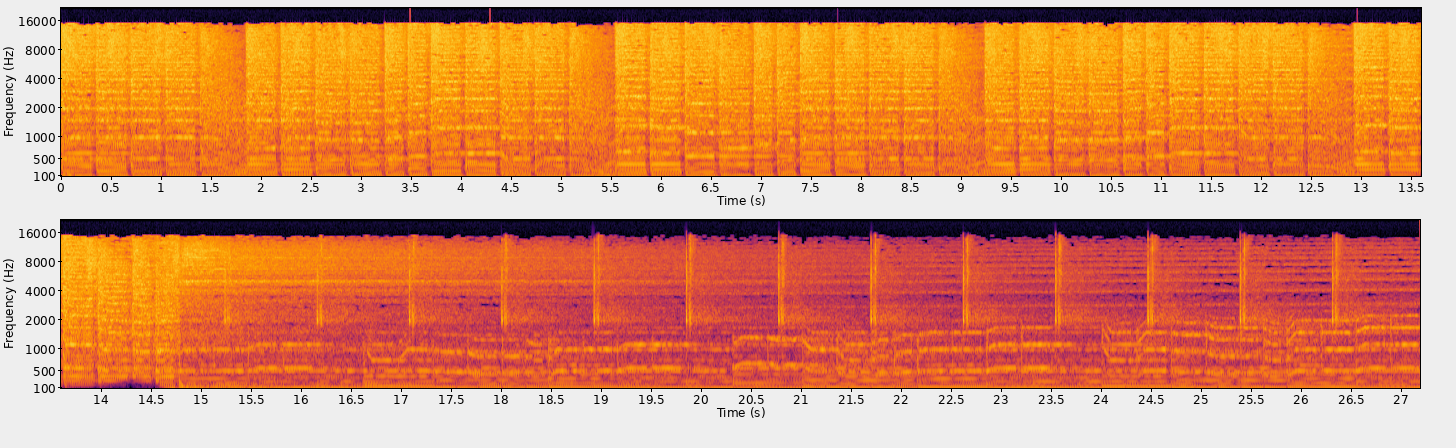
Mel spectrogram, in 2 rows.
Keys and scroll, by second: 1.8 space, 4.2 ctrl+z, 6.9 space, 7.9 ctrl+=, 10.7 space, 13.4 ctrl+-, 14.6 ctrl+=, 15.1 space, 17.0 ctrl+=, 25.6 space.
